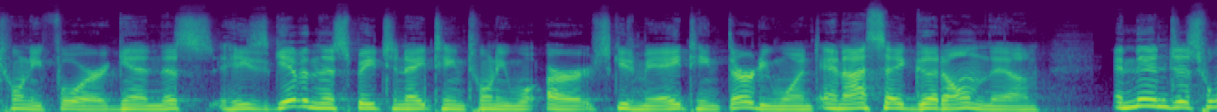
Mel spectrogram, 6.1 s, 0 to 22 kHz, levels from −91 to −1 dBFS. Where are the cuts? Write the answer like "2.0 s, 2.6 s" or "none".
4.1 s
